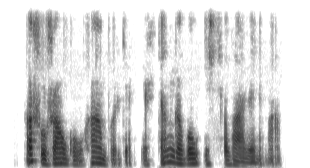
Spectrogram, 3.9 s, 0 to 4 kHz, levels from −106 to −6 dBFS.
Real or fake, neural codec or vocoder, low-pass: real; none; 3.6 kHz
